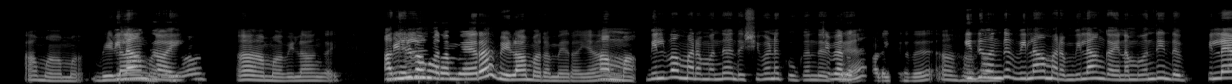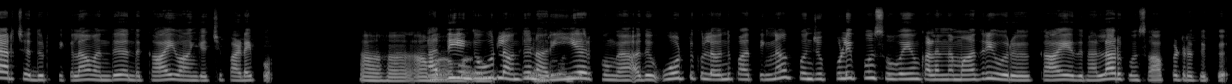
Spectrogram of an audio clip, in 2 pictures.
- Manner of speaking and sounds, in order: other noise; horn
- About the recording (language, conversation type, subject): Tamil, podcast, ஒரு விவசாய கிராமத்தைப் பார்வையிடும் அனுபவம் பற்றி சொல்லுங்க?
